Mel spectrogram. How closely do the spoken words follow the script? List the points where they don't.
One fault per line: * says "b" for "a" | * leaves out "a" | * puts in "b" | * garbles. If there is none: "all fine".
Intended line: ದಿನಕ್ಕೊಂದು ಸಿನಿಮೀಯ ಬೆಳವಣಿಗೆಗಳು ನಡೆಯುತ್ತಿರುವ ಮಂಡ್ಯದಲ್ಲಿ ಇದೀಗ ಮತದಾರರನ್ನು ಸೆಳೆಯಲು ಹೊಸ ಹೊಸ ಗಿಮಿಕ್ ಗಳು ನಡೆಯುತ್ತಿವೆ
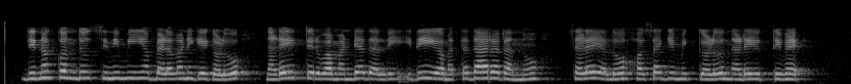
* leaves out "ಹೊಸ"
